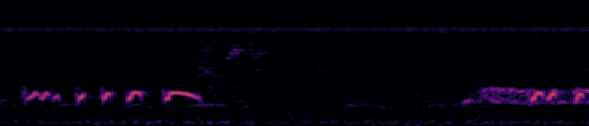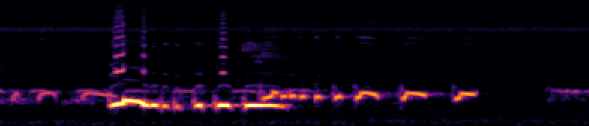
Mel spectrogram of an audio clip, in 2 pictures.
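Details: Zebra dove female in 'nutut' style, calling for a male as a lure: faint repeated clipped coos, then a louder burst of rapidly rolling, slightly descending coo notes followed by a string of brisk higher notes.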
